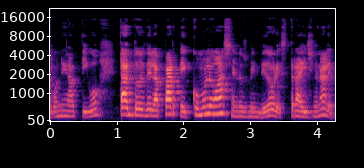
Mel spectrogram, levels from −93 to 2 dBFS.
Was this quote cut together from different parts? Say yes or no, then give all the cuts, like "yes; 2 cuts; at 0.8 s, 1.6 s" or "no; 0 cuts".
no; 0 cuts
